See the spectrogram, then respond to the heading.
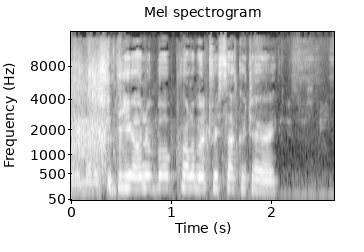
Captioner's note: some Applause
